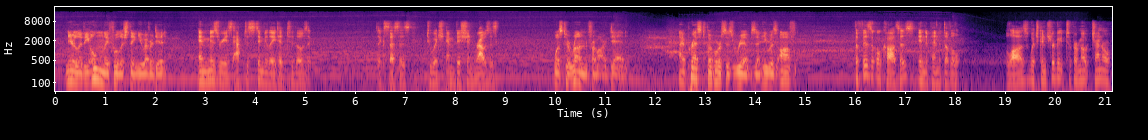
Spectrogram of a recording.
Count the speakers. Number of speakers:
2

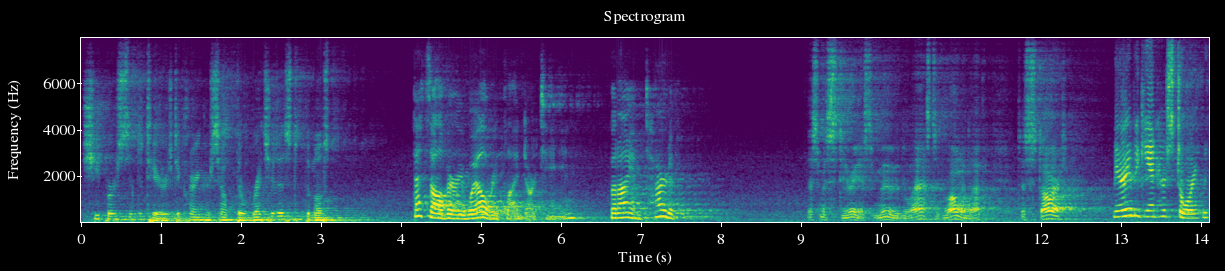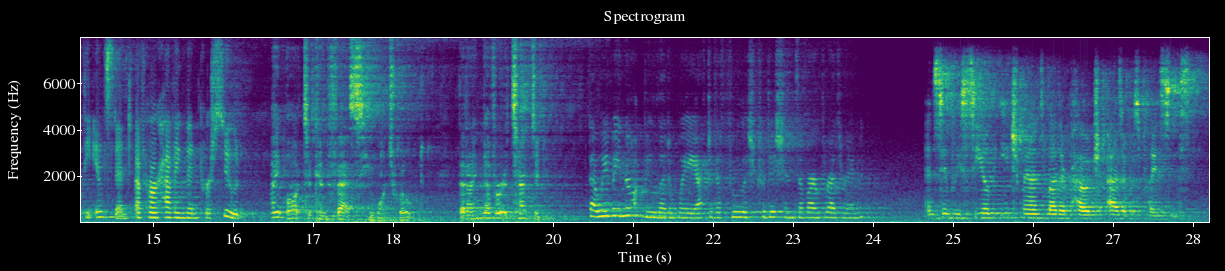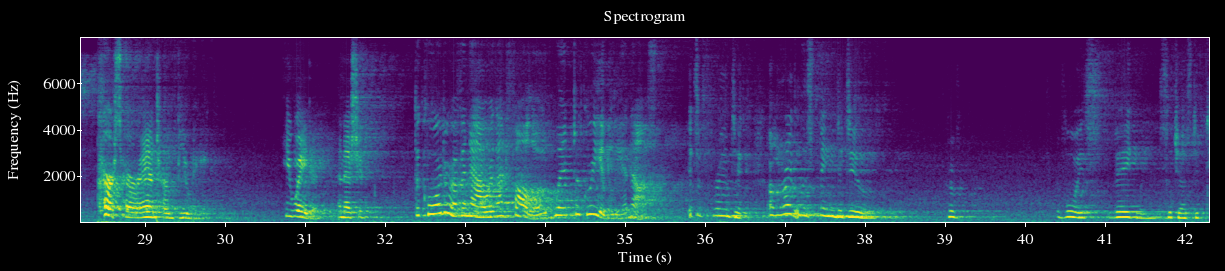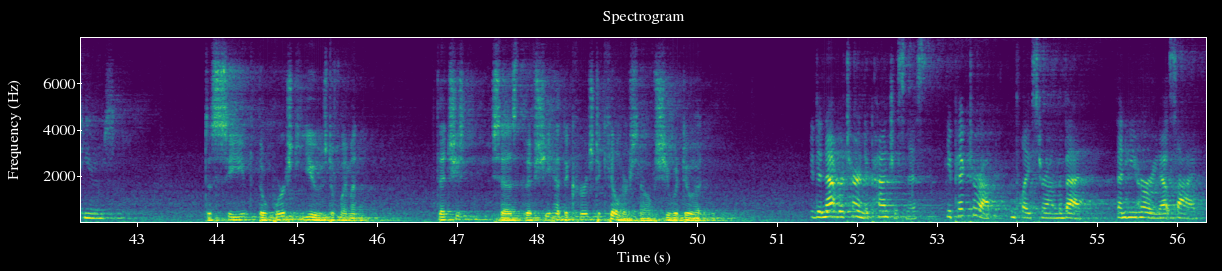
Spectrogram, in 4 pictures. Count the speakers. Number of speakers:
10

